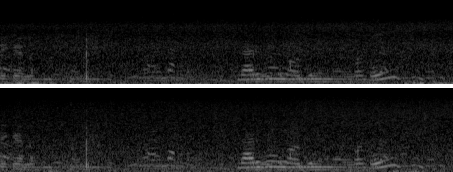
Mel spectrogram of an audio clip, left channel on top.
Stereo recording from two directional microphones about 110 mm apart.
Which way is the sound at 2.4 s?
55° left (ahead or behind).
